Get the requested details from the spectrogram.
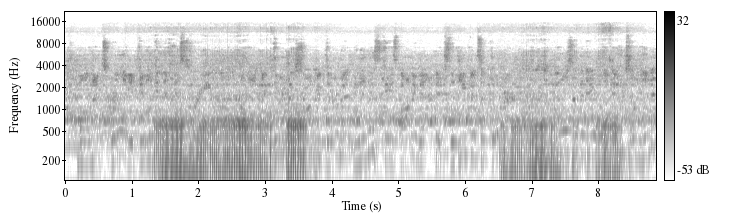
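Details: Sleeping dog snoring: low, rattling snores in long bursts a few seconds apart over faint room noise; ordinary snoring.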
